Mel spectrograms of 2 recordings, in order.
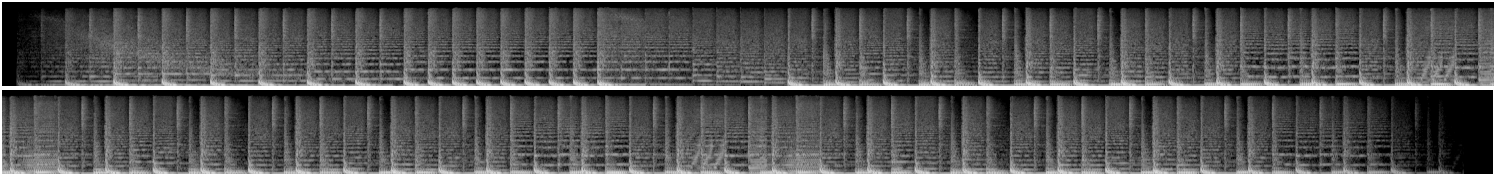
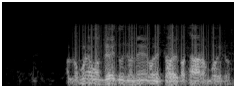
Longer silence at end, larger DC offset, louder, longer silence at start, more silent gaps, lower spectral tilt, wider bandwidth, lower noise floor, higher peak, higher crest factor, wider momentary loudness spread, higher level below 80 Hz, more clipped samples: first, 0.5 s vs 0 s; neither; first, -19 LUFS vs -22 LUFS; second, 0.15 s vs 0.65 s; neither; second, -4.5 dB/octave vs -7 dB/octave; first, 17 kHz vs 7.8 kHz; second, -48 dBFS vs -60 dBFS; about the same, -2 dBFS vs -4 dBFS; about the same, 16 dB vs 18 dB; about the same, 8 LU vs 8 LU; first, -20 dBFS vs -42 dBFS; neither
